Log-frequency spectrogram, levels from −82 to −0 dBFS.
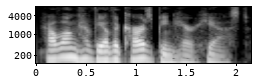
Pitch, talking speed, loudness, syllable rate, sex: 125 Hz, 280 wpm, -16 LUFS, 6.7 syllables/s, male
